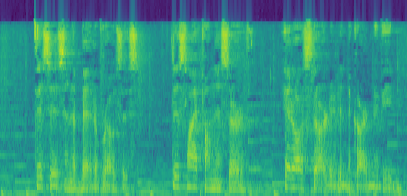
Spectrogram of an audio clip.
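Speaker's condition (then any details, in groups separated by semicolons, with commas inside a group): ALS; wheelchair user; diagnosed 5 years ago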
